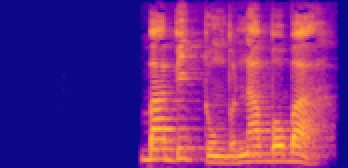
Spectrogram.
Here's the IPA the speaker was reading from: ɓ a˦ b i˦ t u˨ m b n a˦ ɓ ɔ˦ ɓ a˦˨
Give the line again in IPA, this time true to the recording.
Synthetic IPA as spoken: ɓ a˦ b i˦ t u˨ m b n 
